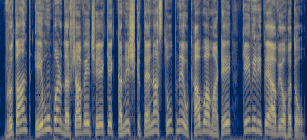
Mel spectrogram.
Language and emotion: Gujarati, neutral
